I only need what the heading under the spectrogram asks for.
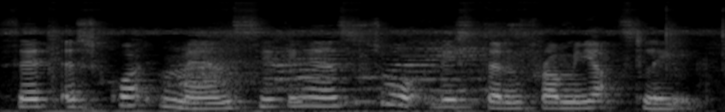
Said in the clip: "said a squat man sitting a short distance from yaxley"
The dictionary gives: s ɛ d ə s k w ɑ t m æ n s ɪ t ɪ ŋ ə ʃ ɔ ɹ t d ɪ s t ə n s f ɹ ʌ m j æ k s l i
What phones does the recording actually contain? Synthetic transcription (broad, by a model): s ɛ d ə s k w ɑ t m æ n s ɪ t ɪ ŋ ə s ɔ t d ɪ s t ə n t f ɹ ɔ m j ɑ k s l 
